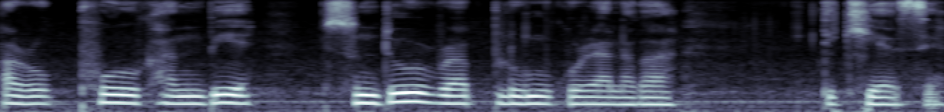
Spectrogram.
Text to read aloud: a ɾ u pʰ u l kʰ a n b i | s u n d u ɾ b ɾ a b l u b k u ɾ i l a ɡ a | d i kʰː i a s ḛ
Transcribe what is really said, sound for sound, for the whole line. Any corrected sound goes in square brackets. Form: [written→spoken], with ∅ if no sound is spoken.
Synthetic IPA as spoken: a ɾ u pʰ u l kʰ a n b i | s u n d u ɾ b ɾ a b l u [b→m] k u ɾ [i→a] l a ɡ a | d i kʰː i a s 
